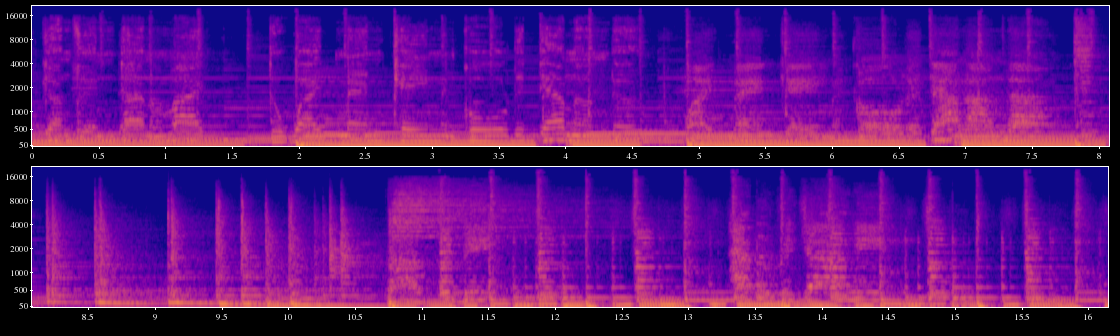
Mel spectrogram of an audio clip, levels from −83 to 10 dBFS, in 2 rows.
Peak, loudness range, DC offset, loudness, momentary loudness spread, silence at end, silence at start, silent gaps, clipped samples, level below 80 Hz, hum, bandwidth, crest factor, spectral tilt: -12 dBFS; 1 LU; under 0.1%; -28 LUFS; 4 LU; 0 s; 0 s; none; under 0.1%; -30 dBFS; none; 19.5 kHz; 16 dB; -5.5 dB/octave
